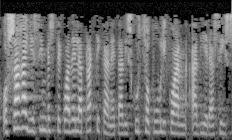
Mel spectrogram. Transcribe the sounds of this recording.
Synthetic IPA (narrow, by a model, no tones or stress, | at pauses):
o̞saɣ̞aje̞simbe̞st̪e̞ko̞aðe̞lapɾak̚t̪ikane̞t̪aðiskuɾt͡so̞puβliko̞anaðie̞ɾasis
